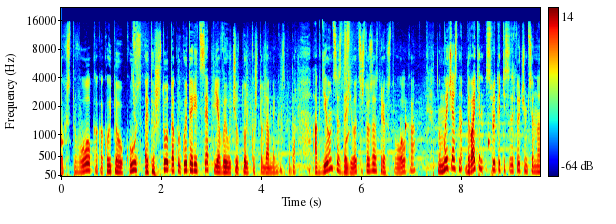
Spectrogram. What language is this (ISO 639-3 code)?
rus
